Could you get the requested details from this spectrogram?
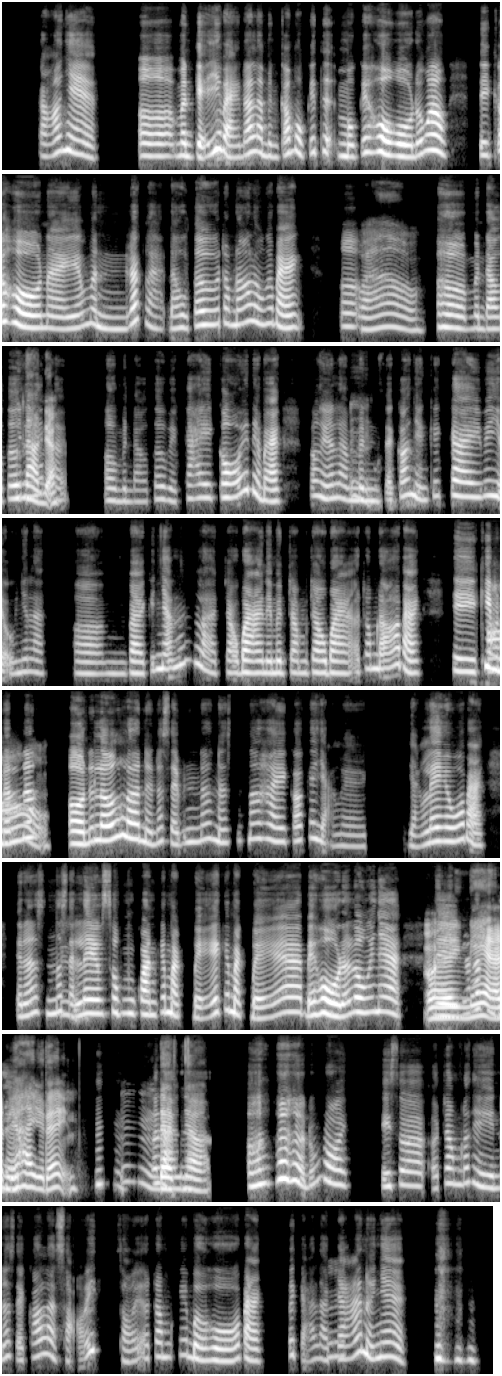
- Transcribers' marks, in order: laughing while speaking: "Ờ"; tapping; laughing while speaking: "ờ"; laugh
- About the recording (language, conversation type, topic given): Vietnamese, podcast, Làm sao để tạo một góc thiên nhiên nhỏ để thiền giữa thành phố?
